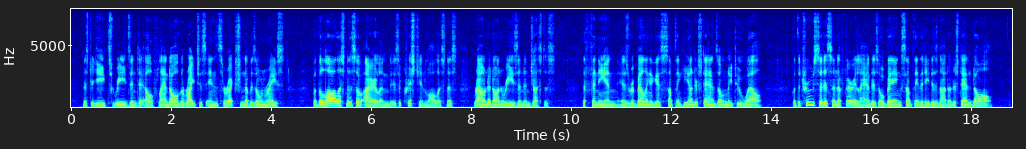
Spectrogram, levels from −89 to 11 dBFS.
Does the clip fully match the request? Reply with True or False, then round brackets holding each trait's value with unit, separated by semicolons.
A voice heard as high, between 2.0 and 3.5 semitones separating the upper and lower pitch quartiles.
False (125 Hz; 2.8 semitones)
